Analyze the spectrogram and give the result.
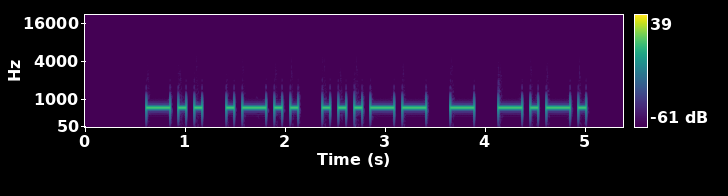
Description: Morse code, heard as a keyed tone, about 15 wpm, 700 Hz. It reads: DL3TC
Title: DXCC-100 Call Signs - 5 Characters - Repeated 3x - 15wpm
